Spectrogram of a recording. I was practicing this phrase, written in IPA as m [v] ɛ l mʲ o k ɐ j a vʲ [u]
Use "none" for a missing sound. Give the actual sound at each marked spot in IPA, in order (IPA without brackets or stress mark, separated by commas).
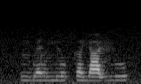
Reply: b, u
